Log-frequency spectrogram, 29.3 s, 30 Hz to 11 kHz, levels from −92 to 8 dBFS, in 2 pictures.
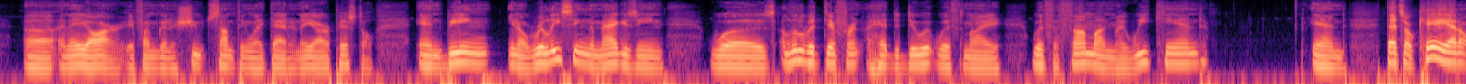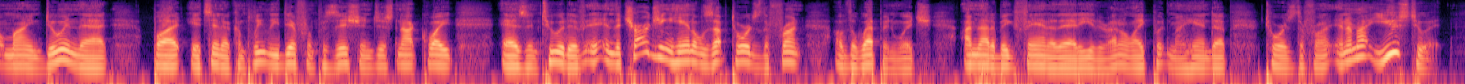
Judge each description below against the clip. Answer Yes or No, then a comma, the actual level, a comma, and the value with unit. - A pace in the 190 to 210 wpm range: Yes, average, 200 wpm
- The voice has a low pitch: Yes, low, 115 Hz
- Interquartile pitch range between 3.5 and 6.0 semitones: Yes, average, 3.8 semitones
